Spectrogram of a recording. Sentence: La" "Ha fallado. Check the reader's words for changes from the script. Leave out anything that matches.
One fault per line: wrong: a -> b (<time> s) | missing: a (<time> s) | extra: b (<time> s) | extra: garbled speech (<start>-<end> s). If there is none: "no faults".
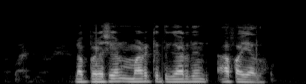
extra: Operación Market Garden (0.8 s)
